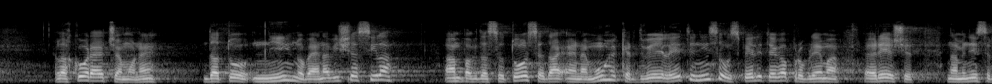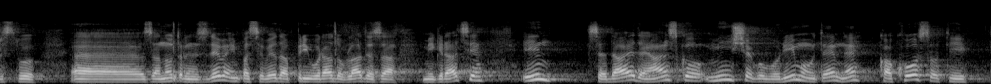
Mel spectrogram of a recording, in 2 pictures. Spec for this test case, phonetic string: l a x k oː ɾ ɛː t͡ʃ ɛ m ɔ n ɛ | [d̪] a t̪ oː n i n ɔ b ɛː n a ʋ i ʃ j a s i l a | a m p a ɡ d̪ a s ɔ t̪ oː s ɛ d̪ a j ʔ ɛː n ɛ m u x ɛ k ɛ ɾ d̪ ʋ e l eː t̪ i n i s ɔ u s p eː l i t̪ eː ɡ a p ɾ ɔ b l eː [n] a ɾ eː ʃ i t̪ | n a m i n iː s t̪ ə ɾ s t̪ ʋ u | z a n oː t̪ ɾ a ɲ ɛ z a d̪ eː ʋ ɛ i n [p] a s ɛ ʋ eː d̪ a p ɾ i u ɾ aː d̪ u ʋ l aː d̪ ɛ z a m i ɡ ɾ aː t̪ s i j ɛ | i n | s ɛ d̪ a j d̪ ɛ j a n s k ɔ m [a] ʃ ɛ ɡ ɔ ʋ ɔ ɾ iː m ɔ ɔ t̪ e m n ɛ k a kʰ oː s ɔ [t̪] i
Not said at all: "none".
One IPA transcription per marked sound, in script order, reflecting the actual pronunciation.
d̪, m, p, i, t̪

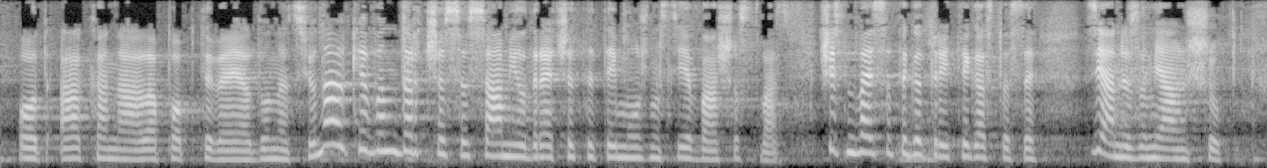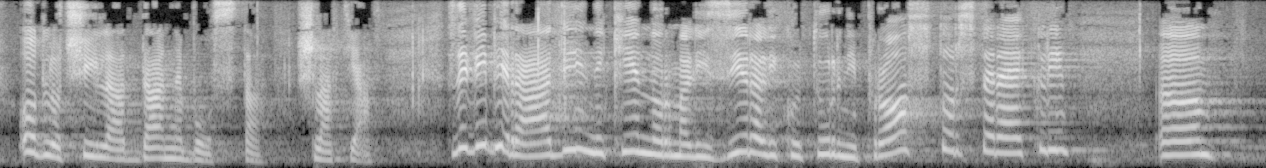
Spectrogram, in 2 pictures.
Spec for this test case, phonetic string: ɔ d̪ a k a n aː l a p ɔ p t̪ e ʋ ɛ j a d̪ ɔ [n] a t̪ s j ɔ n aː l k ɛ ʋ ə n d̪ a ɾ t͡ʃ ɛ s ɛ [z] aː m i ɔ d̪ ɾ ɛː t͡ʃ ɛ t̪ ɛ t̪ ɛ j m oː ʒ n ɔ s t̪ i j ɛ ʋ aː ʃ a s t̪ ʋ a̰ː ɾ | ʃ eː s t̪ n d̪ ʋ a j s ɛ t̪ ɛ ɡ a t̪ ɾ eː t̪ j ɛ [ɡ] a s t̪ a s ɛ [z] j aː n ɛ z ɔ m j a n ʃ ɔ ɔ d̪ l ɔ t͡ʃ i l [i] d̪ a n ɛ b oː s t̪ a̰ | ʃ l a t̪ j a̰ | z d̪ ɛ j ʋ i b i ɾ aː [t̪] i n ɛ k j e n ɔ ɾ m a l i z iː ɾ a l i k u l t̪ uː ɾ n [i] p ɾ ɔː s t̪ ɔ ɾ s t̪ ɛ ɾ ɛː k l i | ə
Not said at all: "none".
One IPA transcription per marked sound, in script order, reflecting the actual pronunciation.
n, s, ɡ, z, a, d̪, i

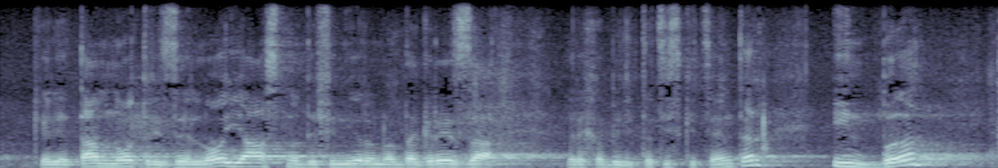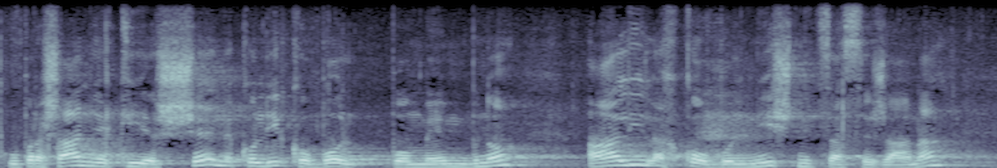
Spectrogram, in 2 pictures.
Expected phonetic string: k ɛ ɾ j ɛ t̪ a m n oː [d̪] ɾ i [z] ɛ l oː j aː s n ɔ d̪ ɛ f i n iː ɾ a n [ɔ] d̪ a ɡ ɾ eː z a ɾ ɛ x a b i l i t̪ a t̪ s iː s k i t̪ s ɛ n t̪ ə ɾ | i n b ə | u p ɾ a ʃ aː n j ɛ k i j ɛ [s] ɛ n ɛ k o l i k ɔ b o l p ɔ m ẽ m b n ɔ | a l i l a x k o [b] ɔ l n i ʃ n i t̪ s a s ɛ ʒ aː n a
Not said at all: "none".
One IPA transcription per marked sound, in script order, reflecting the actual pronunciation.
t̪, z, ɔ, ʃ, b

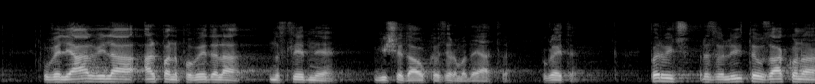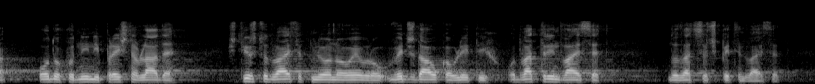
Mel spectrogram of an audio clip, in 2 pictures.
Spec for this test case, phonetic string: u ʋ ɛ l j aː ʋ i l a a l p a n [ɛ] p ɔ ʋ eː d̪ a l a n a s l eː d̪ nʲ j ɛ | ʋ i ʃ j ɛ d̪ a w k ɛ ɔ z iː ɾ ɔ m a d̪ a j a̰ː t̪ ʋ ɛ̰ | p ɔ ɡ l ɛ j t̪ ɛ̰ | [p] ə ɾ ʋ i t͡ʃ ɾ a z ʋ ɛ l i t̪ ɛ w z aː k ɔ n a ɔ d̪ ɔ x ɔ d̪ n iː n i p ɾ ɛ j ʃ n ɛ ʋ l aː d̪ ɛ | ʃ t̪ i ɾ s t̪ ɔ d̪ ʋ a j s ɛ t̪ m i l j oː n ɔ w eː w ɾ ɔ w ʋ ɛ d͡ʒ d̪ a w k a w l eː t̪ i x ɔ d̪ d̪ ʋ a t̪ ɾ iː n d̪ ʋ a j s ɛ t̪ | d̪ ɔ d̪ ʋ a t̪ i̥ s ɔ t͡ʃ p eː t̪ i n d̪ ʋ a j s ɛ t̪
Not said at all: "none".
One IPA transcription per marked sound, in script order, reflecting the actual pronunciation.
a, p

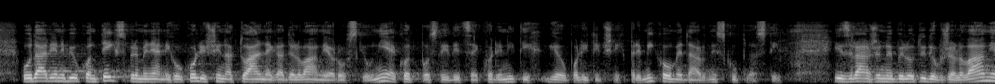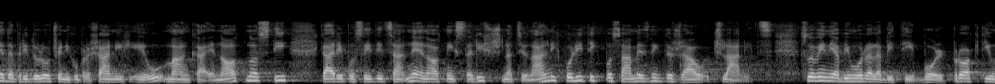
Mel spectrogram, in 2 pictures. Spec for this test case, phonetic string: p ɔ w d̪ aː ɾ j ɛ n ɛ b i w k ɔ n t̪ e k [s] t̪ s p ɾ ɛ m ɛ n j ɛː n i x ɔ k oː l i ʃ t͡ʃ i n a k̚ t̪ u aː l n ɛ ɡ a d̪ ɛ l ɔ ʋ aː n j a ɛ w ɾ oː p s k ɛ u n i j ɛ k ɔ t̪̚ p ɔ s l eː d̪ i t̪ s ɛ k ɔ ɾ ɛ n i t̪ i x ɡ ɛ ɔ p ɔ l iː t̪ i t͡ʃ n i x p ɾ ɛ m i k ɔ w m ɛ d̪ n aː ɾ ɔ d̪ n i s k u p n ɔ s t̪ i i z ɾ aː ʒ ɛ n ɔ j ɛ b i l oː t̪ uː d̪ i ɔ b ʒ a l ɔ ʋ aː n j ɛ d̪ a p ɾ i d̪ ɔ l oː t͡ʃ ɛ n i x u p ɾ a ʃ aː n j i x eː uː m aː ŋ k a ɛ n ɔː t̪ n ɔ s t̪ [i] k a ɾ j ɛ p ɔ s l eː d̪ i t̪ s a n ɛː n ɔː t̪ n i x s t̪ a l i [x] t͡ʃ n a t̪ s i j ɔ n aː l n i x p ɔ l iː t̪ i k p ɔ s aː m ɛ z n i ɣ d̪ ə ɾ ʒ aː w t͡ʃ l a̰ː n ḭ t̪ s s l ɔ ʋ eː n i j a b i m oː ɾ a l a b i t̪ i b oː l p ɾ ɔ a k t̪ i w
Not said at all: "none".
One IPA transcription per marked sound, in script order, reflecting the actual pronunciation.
s, i, ʃ

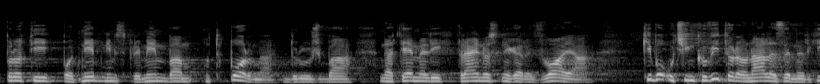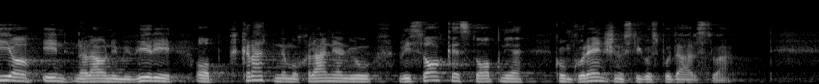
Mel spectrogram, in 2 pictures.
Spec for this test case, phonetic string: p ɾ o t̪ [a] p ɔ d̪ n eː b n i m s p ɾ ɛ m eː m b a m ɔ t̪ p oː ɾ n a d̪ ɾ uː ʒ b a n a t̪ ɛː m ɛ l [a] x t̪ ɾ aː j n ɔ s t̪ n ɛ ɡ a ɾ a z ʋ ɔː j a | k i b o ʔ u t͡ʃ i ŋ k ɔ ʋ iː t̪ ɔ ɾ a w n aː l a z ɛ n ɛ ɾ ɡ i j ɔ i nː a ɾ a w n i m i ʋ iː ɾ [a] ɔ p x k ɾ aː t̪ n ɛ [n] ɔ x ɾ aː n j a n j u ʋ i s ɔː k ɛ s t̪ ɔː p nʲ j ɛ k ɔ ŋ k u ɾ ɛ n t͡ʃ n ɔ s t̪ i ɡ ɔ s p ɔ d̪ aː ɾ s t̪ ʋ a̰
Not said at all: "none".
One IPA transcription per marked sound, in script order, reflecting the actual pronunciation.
i, i, i, m

